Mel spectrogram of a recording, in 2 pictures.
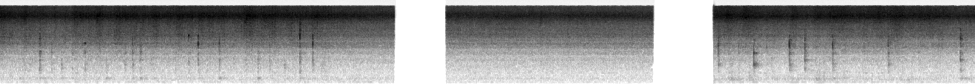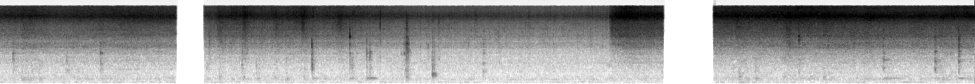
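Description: Egg noodles, onion and peppers frying in oil in a pan with a steady sizzle while being stirred, with scattered light clicks of the utensil against the pan. The sizzle breaks off abruptly to silence four times.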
